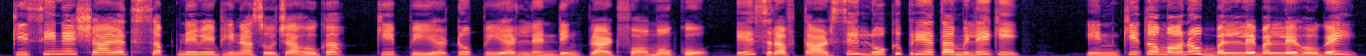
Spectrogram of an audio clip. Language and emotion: Hindi, surprised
